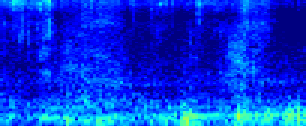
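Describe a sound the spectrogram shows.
Water splashes from a hose onto concrete.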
